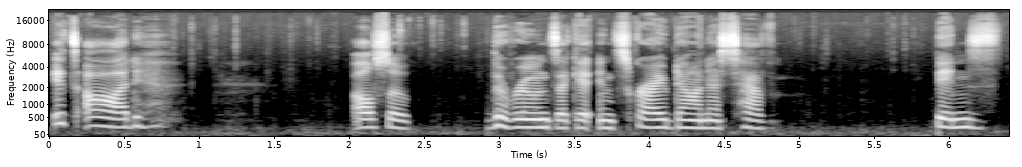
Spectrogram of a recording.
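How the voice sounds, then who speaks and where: A woman playing a weary, apologetic female vampire hunter, speaking softly and hesitantly to a close friend in an audio roleplay. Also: fairly high pitch, steady tone, slow pace, smooth, no echo. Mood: weary, musing. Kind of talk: intimate audio roleplay to the listener.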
